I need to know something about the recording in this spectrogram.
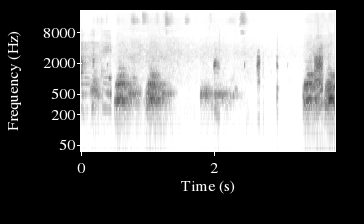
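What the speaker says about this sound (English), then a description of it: "Whose dog is that?" Dog named Monty barking in a home kitchen: a few loud, close barks in quick succession, a pause with small yips and noises, then another bark.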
